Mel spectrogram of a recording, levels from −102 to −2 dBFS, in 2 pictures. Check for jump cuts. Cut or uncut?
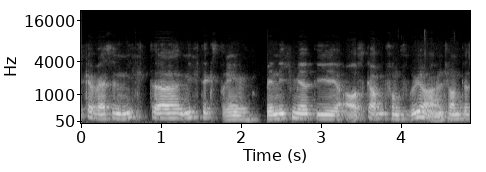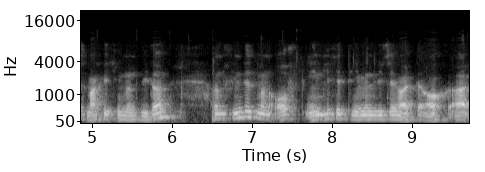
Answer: cut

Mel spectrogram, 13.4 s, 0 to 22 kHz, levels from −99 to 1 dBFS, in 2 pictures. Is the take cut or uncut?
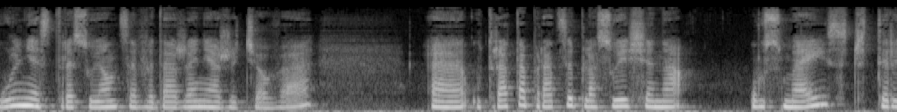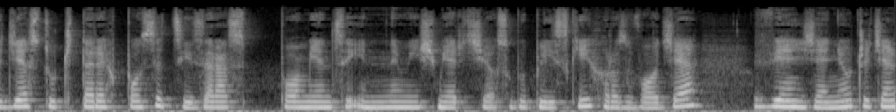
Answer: cut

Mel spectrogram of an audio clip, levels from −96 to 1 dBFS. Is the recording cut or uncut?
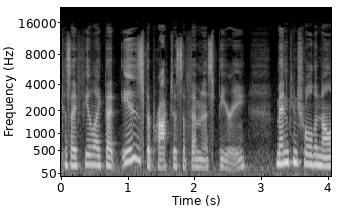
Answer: uncut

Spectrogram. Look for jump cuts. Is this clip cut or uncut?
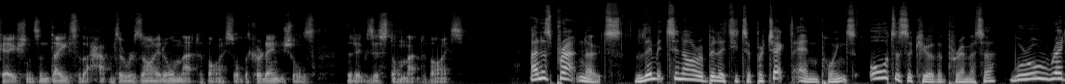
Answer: uncut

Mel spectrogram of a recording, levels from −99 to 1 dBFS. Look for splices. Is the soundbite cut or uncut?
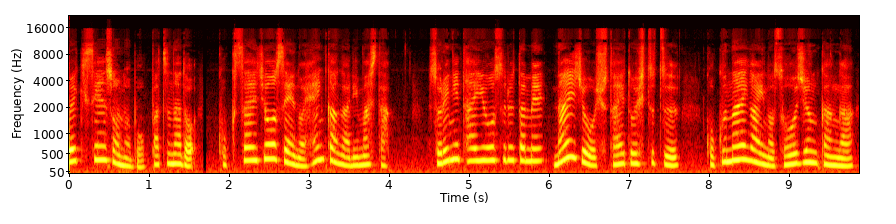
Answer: cut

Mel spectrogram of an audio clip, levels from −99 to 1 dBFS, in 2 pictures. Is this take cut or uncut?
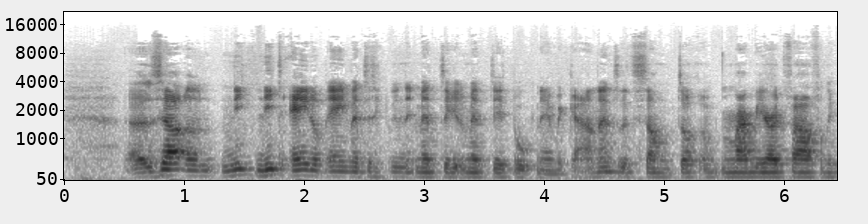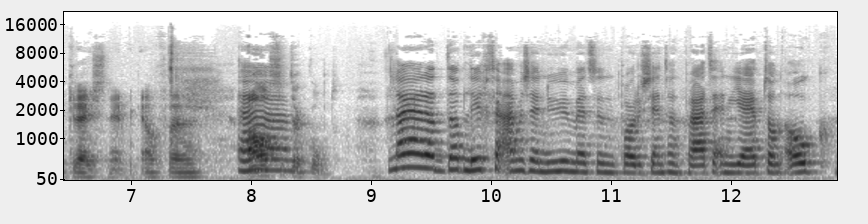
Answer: uncut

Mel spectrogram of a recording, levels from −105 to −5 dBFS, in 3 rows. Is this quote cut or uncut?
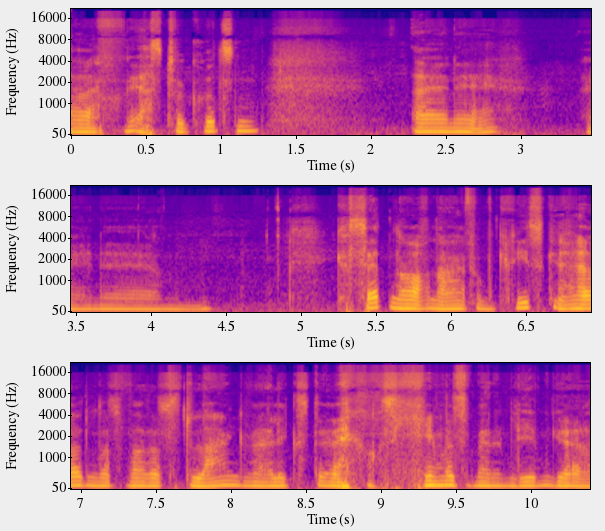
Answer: uncut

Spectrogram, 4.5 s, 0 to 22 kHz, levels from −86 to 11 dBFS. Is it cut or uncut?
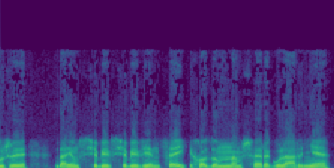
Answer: cut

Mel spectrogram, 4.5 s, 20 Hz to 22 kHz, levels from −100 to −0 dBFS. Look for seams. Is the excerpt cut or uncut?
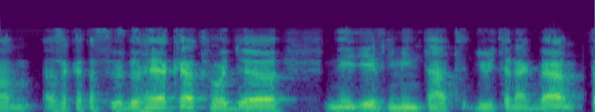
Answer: uncut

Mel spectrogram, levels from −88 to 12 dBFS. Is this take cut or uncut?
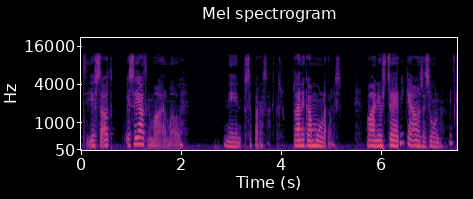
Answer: cut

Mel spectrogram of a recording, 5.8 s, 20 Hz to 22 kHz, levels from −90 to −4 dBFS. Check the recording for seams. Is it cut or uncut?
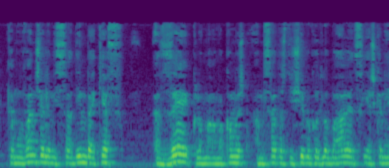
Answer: uncut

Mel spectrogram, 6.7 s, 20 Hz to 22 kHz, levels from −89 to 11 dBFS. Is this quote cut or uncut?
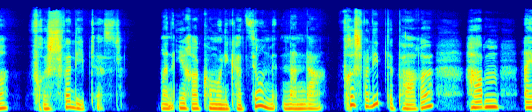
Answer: cut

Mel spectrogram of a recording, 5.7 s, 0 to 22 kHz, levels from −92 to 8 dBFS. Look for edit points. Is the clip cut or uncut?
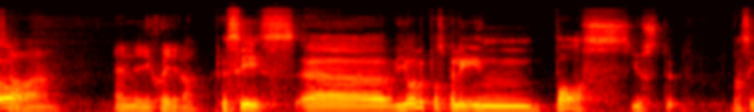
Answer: uncut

